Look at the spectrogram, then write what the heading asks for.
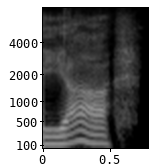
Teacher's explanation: in Hebrew there is no J there's only a y sound so the word would be yah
